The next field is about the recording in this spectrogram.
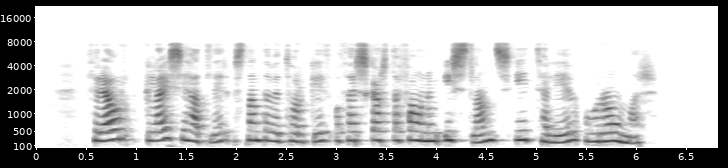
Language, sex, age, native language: Icelandic, female, 30-39, Icelandic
